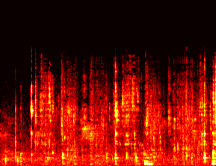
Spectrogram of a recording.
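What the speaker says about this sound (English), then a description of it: "you'll hear the coolant swishing around" Coolant gurgles and swishes inside a squeezed car radiator hose, quiet liquid sloshing and dripping in short irregular bursts, close and faint.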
